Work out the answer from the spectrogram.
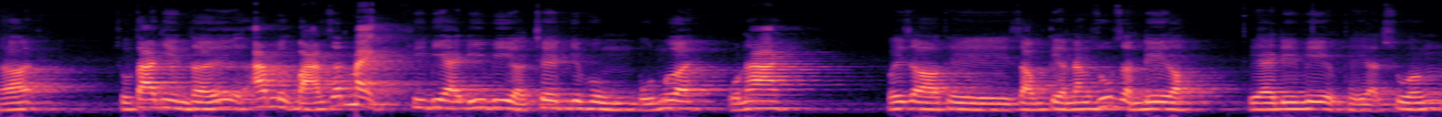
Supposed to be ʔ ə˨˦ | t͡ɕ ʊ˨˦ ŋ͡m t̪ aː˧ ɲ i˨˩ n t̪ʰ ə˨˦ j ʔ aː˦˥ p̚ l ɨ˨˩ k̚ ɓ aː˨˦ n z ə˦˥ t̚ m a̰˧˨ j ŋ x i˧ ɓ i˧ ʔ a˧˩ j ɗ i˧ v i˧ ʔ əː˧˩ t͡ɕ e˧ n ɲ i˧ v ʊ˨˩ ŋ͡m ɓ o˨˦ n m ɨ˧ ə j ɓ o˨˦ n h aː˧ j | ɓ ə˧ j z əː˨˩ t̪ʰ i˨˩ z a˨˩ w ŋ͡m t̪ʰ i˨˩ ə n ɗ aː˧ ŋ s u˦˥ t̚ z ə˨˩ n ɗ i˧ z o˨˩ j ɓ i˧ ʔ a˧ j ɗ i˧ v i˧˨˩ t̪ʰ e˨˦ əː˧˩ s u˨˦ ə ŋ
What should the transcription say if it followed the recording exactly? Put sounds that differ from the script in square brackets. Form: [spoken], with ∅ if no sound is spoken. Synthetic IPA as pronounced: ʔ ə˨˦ | t͡ɕ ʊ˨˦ ŋ͡m t̪ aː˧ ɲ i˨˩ n t̪ʰ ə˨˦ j ʔ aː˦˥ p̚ l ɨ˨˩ k̚ ɓ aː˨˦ n z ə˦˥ t̚ m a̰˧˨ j ŋ x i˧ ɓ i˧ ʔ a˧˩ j ɗ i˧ v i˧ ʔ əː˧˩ t͡ɕ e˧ n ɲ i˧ v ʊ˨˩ ŋ͡m ɓ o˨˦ n m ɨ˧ ə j ɓ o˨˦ n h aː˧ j | ɓ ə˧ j z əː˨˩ t̪ʰ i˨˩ z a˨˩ w ŋ͡m [t̪] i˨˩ ə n ɗ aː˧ ŋ [z] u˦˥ t̚ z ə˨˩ n ɗ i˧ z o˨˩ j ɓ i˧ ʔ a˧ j ɗ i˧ v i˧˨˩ t̪ʰ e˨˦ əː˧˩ s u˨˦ ə ŋ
